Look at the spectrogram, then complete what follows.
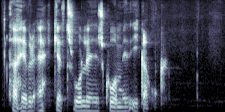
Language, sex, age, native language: Icelandic, male, 60-69, Icelandic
